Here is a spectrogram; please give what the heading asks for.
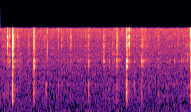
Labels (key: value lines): label: ambient
recorder: HydroMoth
